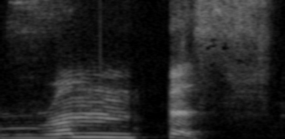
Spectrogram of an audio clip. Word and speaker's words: Krampus: It's Compus. Crumpus. Compus. Crumpus. Not Krampus. It's not a crumpet.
